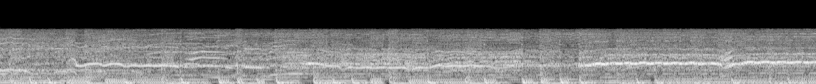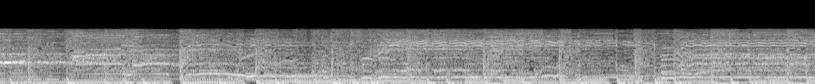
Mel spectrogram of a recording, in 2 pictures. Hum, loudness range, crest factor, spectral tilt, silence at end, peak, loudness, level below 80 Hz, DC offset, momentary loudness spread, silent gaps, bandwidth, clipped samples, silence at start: none; 3 LU; 8 dB; -7 dB/octave; 0 s; 0 dBFS; -8 LUFS; -16 dBFS; under 0.1%; 5 LU; none; 5.4 kHz; 2%; 0 s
